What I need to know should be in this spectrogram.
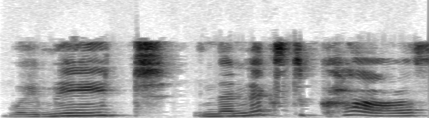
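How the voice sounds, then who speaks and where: Slow, patient female teacher with a Telugu-accented English. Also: sits high, expressive, fairly bright tone, muffled recording. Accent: Indian English, Telugu. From India. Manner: slow, repeats each word several times; mixes Telugu and English, calls pupils "amma". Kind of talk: pronunciation lesson for children.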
